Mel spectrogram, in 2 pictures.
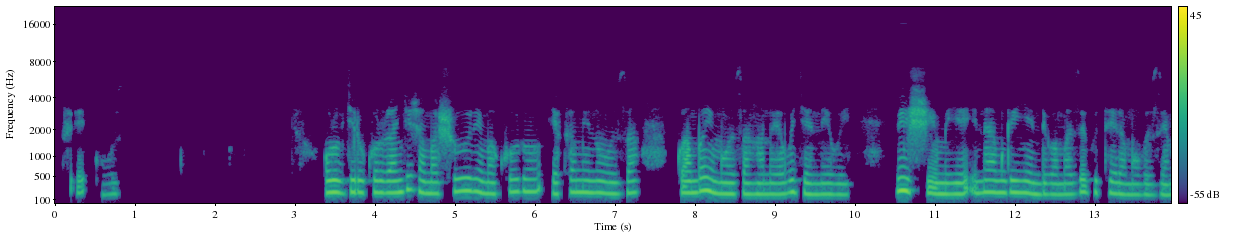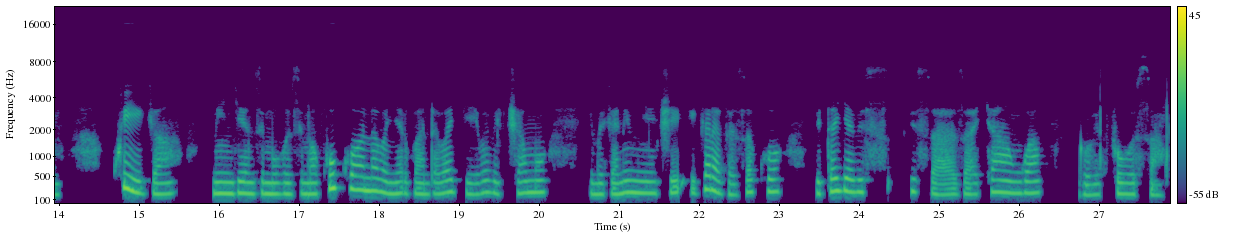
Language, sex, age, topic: Kinyarwanda, female, 25-35, education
